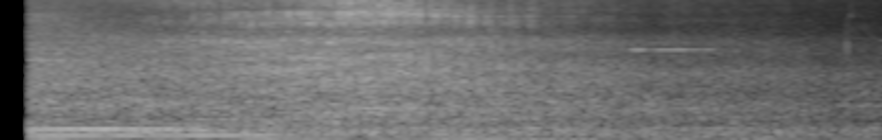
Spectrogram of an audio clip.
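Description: A car passing close by: engine hum and tyre noise, loudest in the first two seconds and then fading away as it moves off.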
